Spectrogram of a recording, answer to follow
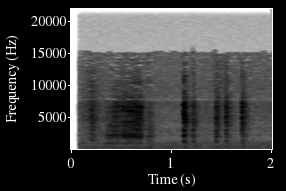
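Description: Faint rustle followed by about five light clicks, as a person turns round in a seat to face the camera.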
